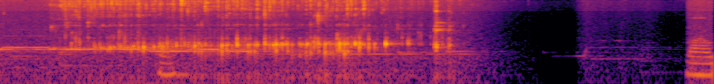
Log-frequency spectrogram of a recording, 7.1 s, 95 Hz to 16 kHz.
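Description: Just-boiled water over 90 degrees Celsius poured into a vessel for Tibet black tea, a rising trickling stream for several seconds that stops abruptly into silence, with a faint clink afterward.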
